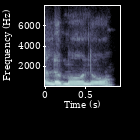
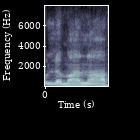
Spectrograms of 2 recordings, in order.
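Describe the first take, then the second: First: The vowels are pronounced with an o sound. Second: The vowels are pronounced with an a sound.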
